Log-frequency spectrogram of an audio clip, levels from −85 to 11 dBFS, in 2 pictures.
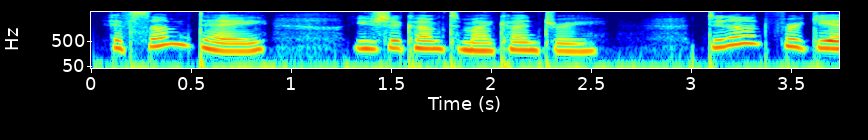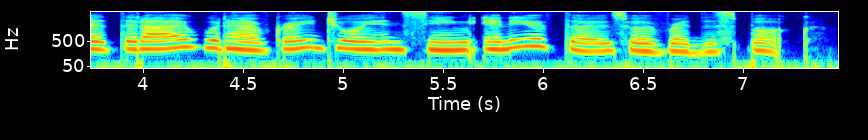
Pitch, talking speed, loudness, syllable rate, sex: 250 Hz, 225 wpm, -18 LUFS, 5.0 syllables/s, female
